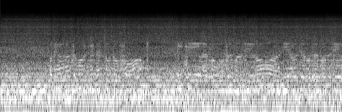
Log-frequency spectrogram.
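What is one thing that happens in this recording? A young man speaks calmly into a headset microphone.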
